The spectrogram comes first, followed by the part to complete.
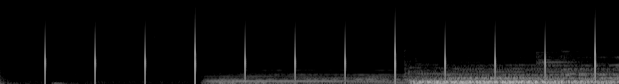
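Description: Logic Pro X metronome clicking twice a second: four clicks alone as a count-in. A low sustained synthesizer pad then enters about two seconds in, and a fuller, louder synth layer from Omnisphere's 'Hybrid – Clearing Zones' patch joins about four seconds in, with the clicks going on underneath.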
